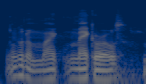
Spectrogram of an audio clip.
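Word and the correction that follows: Marco's: You know what I'm saying. – Marcos? – Yeah, there you go. – You know they said about a slice. – No, because look, because it's spelled like macro, like macro pizza. – Oh, it is. Marcos.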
